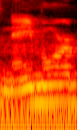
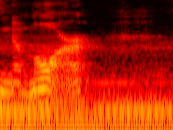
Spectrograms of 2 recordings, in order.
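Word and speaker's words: Namor: as well in the most people prefer to him as neymore but in the movie he is pronounced his name is pronounced as no more whatever so not sure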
